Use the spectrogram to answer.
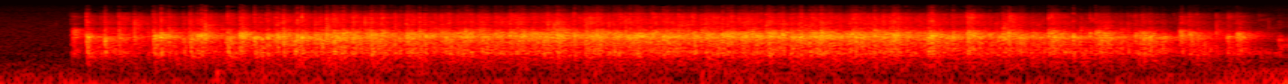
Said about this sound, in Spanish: antes, antes un pequeño silencio porque vamos a aplaudir a los campeones del concurso sobre Canfranc que hacíamos la semana pasada. ¿Qué os parece el plan? Venga, un aplauso para todos los que habéis participado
